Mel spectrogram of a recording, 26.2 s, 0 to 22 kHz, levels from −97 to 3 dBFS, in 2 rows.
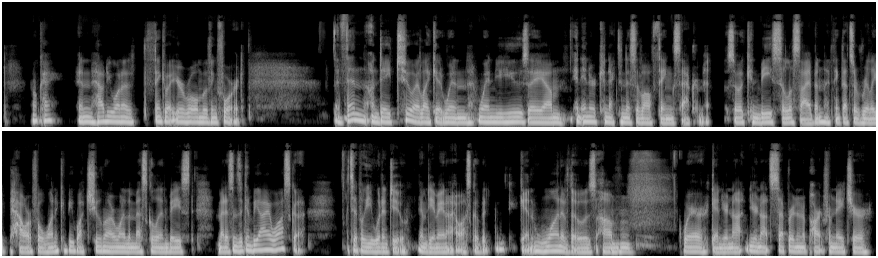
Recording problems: squashed, flat; somewhat

